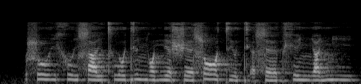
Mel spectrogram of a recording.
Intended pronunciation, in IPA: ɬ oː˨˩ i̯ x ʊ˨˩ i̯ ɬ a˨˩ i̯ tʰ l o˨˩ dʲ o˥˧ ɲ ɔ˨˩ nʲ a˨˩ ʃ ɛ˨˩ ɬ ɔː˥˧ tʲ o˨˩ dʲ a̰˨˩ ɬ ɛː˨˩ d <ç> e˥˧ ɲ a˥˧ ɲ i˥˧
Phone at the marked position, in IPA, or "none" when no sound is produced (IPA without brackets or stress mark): x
